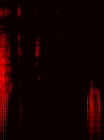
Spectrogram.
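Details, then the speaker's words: Cube bike with through axles, shifting the rear gears down the cassette: a few sharp clicks, then rattling bursts as the chain jumps between cogs; the rear derailleur indexing is out, not fully down or catching the next cog up. "i can hear it already you see it jumping and then again it's jumping so it's so they're not fully down or it's catching the next one up"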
